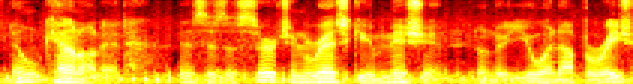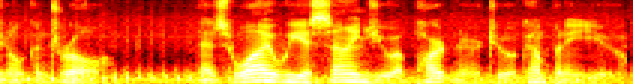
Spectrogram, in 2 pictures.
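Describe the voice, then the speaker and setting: A man playing a stern older military commander in a radio drama, speaking in a measured, authoritative way. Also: low-pitched, animated, background noise. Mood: firm.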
